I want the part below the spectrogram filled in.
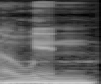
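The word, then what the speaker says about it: Samhuinn: que en gaélico escocés samuín pronunciados awén designa la fiesta de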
